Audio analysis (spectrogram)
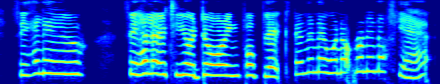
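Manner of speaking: high sing-song voice for the cat; pet talk. Real, not acted. Host cooing high to her cat Bandit.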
